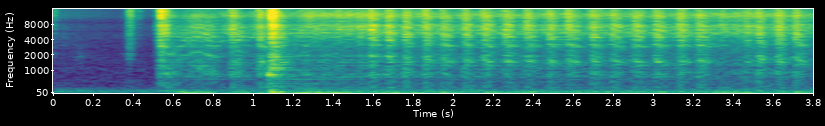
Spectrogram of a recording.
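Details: Ford Sport Trac, crank no start after the battery went completely dead and was recharged; scan shows P1000. Steady rhythmic cranking for several seconds without catching or speeding up.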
